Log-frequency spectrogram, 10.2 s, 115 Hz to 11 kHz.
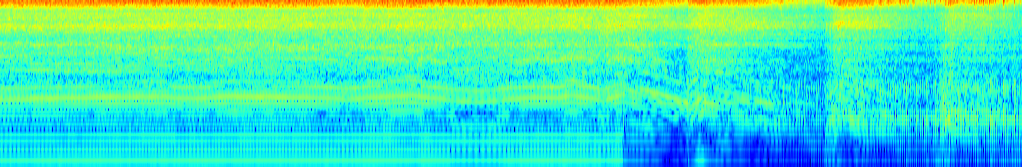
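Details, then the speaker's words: Poulan 3400 Countervibe (Craftsman 3.4) vintage chainsaw cutting wood after adjusting the too-high carburetor diaphragm metering lever; crisp high revs hold, dip and recover smoothly as the chain bites, running strong and clean. "all right she's a little honey"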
